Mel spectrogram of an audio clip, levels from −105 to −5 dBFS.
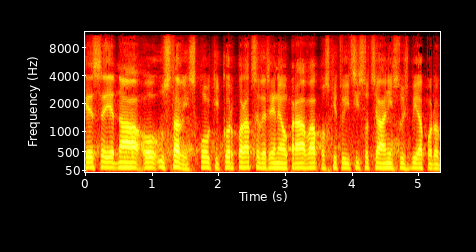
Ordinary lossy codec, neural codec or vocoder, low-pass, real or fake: AAC, 48 kbps; autoencoder, 48 kHz, 32 numbers a frame, DAC-VAE, trained on Japanese speech; 10.8 kHz; fake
